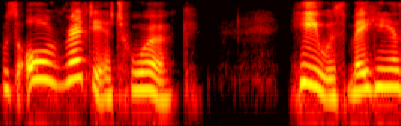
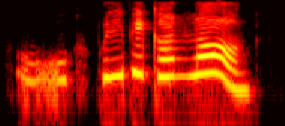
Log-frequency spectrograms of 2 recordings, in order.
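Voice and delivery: trembling, wavering, shaky voice with raised pitch; 8 semitones higher than usual. Jan asks Martin, who is going off with his tools, in a shaky voice. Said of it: "She asked him in a shaky voice".

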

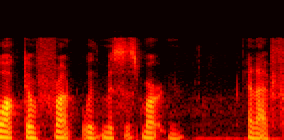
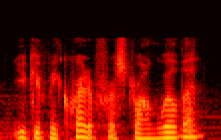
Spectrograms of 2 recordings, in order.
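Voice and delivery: usual speaking voice

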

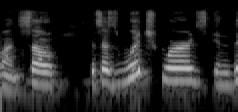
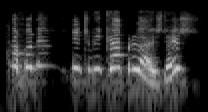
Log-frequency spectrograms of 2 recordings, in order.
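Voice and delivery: terrible put-on British accent, pitched way up, loud; 6 dB louder than usual. Explaining a grammar rule to viewers, in a terrible British accent. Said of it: "I have a terrible British accent".

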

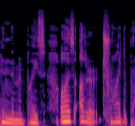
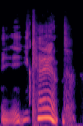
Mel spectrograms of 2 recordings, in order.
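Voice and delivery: high, stuttering, stammered, broken-up delivery; 7 semitones higher than usual. A woman struggling against a man stutters. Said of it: "Lily stuttered as they struggled".

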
